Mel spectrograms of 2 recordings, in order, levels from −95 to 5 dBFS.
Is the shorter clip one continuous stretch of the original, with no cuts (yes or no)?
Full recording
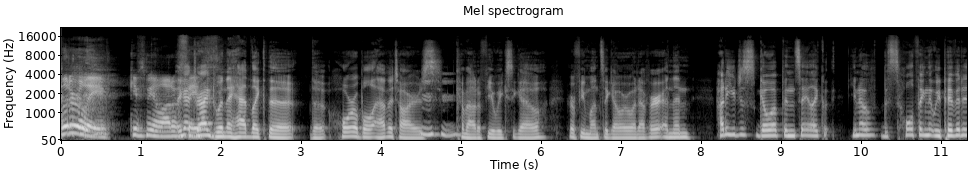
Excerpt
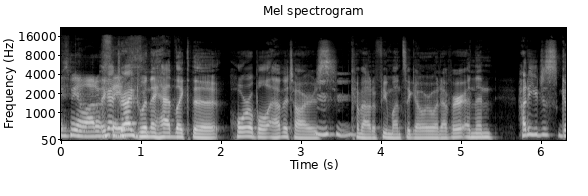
no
